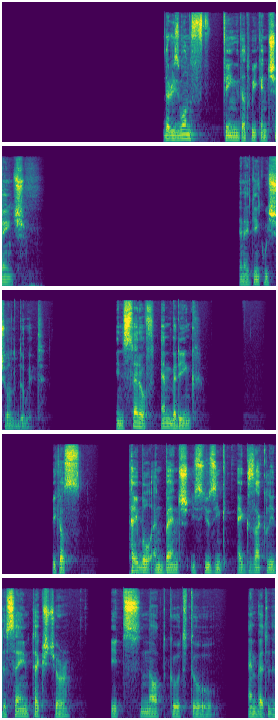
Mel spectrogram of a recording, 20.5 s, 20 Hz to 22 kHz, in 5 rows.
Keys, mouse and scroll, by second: 0.2 1, 1.2 Right, 1.7 Delete, 1.9 Delete, 2.0 Delete, 2.2 Delete, 2.7 BackSpace, 4.4 KP_Decimal, 5.0 click, 6.1 click, 6.1 click, 6.9 click, 7.6 click, 8.9 click, 9.6 click, 10.7 click, 11.3 click, 12.8 click, 15.3 click, 15.7 click, 16.1 click, 16.5 click, 17.0 click, 17.6 click, 18.0 click, 19.2 click, 20.1 click.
